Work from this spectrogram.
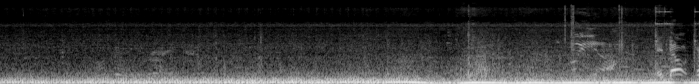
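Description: A Chevy 283-powered rat rod rumbles steadily from inside the cabin, its deep engine drone dropping in pitch about halfway through, with people talking over it at times.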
